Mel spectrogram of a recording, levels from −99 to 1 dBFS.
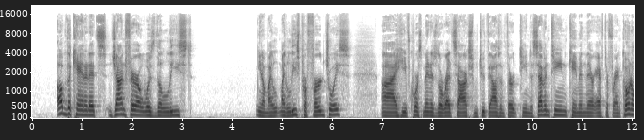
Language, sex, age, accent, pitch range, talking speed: English, male, 20-39, American, 125-155 Hz, 160 wpm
